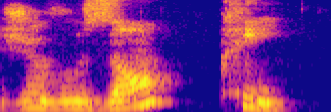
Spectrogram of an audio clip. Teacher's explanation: S between two vowels, even if it's in separate words, is pronounced like Z. So you link them together.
